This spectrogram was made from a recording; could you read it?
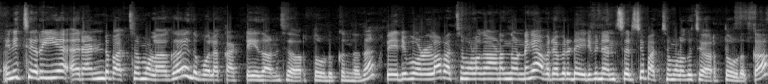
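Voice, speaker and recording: A woman hosting a cooking channel, explaining a recipe step by step in a steady voice-over. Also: sits high.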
